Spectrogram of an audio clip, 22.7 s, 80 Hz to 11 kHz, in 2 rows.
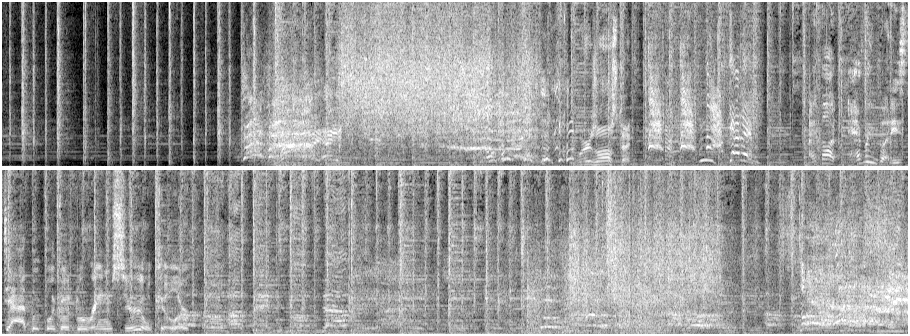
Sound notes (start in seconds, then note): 5.4 screaming; 6.4 laughter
